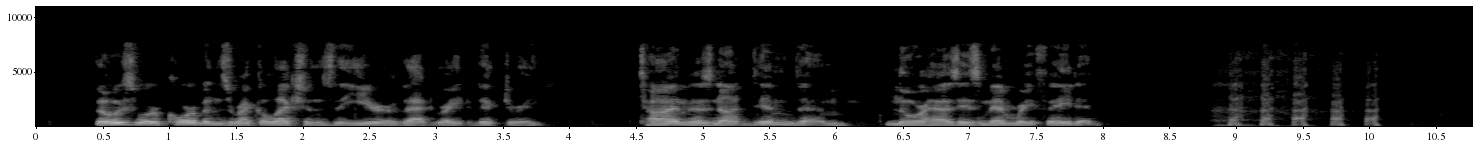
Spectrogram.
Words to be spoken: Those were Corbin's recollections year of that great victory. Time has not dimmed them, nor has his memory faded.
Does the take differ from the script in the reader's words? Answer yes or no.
yes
